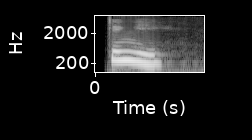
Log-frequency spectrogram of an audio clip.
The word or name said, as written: dingey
